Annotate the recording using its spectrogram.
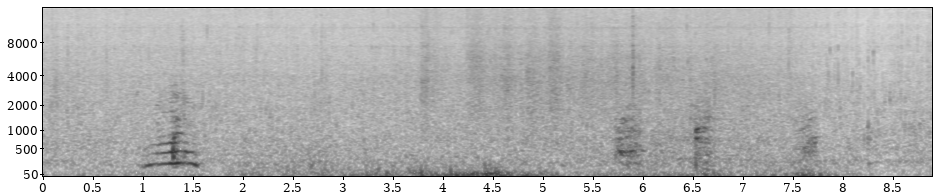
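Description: A bear gives short, low grunts and moans.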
